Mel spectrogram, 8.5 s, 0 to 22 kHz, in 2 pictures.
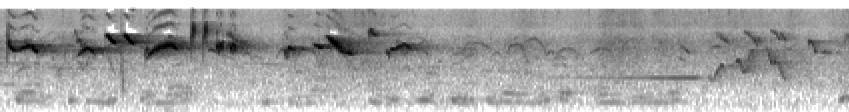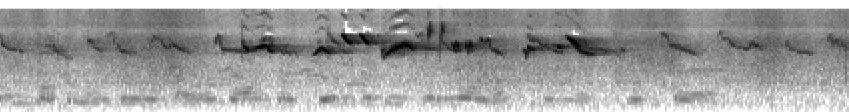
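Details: Blue rock thrush, identified as such by others, singing opposite a guest room at a seaside hilltop in Kamogawa, Chiba, Japan, on 18 July 2021: clear, warbling phrases of quick high notes in two bursts, with low human voices murmuring underneath.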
